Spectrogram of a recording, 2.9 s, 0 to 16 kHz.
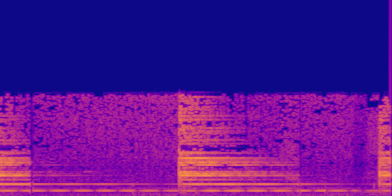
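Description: A large memorial bell tolls several times in slow succession at night in Kyiv, at the memorial mound to the heroes of Chernobyl, marking the 27th anniversary of the disaster. Each strike rings out with long, humming overtones that overlap the next. The tolling is loud and resonant, with no voices present.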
